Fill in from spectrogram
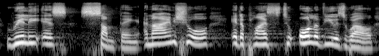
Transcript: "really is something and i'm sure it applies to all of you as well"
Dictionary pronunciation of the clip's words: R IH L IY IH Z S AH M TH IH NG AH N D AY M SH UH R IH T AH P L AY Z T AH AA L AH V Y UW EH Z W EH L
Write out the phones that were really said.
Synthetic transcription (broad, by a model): R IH L IY IH Z S AH M TH IH NG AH N AY M SH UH R IH T AH P L AY Z T AH AA L AH V Y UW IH Z W EH L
